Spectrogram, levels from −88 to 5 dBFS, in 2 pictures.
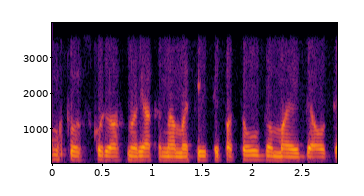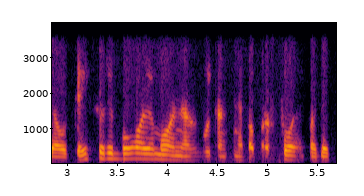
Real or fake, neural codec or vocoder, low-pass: real; none; 3.6 kHz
